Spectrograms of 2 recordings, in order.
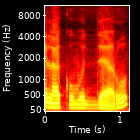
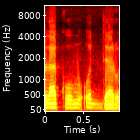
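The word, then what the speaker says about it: لَكُمُ الدَّارُ: Kemudian pada lafal addaru di sini lakumuddaru ini tidak dibaca lakumuuddaru. Ini alifnya diengab tidak ada. Dan di sini langsung kita hukumi dengan alif lam syamsiyah yang di mana alif lamnya diidgamkan dimasukkan ke huruf dal langsung ditekan di dalnya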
